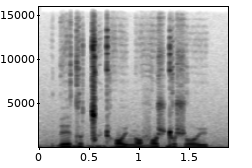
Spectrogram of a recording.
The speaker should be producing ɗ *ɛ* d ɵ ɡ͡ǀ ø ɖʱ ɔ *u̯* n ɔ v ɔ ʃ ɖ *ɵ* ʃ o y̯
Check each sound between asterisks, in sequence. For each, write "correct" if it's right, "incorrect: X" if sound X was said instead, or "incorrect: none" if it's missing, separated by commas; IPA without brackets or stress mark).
incorrect: e, incorrect: y̯, incorrect: o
